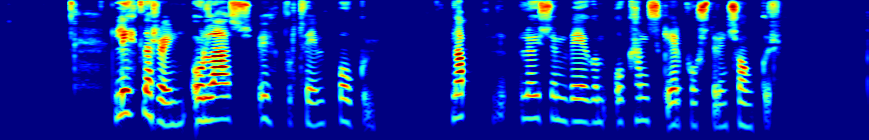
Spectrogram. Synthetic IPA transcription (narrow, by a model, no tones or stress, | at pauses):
lɪht̪lar̥œɥnɔɣlaːsʏhpuɾ̥t̪ʰveːjmpoːwkʏ̰m | nap̚nlœːɥsʏmvɛːɣʏmɔɣkʰanscɛɾpʰowst̪ʏɾɪnsvawŋkʏ̰ɾ̥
